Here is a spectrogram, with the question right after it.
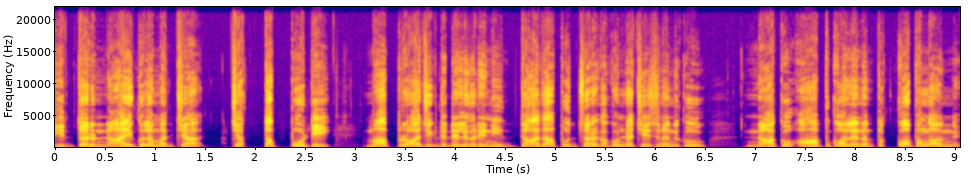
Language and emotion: Telugu, angry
